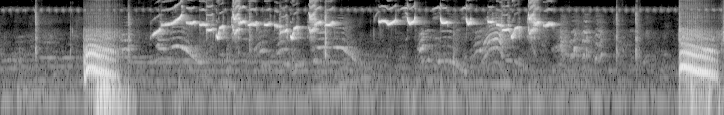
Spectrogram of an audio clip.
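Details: Agitated white-rumped shama singing to coax other shamas into song: a rich, fast medley of twisting whistles, chips and warbles in bursts, with loud low rumbling noises at the beginning and end.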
